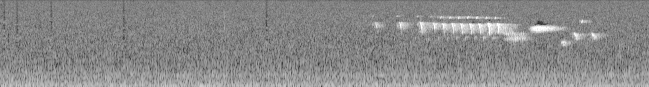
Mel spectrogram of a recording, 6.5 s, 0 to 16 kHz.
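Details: A Song Sparrow (Melospiza melodia), an early spring arrival at Lake Onalaska on the Mississippi Flyway during the thaw on 3 March 2021, sings one phrase: a few clear opening notes, a quick high trill and a short tumbling ending, over a steady low rumble.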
